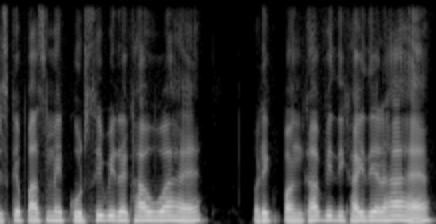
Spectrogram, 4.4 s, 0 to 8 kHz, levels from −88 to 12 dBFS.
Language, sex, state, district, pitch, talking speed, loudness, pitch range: Hindi, male, Jharkhand, Garhwa, 155 Hz, 235 wpm, -13 LUFS, 145-160 Hz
